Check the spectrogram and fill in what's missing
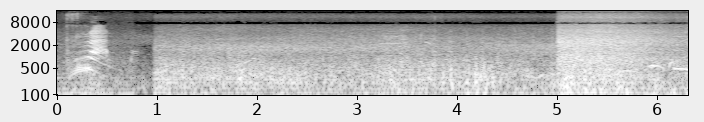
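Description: Sea waves wash steadily onto a beach at Hrybivka, a broad continuous surf roar with wind, after a brief clattering start and a sharp jump in level near the end; crows caw faintly.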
